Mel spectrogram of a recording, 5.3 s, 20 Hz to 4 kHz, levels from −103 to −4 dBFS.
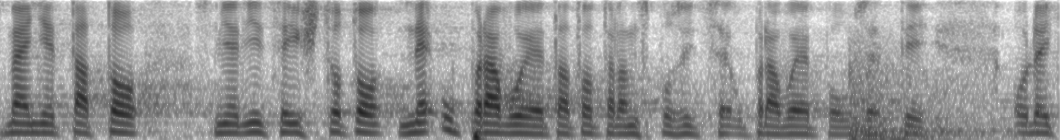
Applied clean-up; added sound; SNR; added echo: none; Slam; 19 dB; none.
